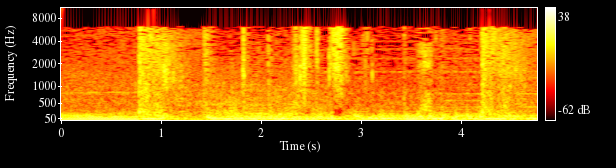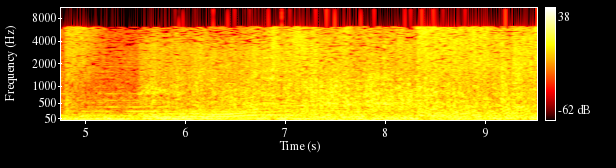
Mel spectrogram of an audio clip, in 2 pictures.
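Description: A sniper rifle shot rings out within a loud, dense battle mix: a few sharp, booming cracks stand out over a continuous low roar and rumble.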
